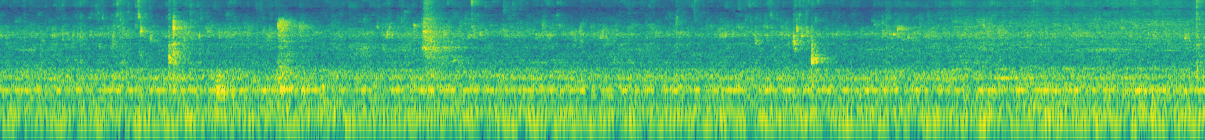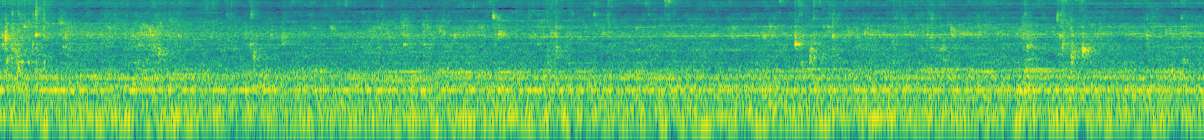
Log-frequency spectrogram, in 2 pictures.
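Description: Reef aquarium running: a faint, steady low hum from its equipment, with scattered drips and small splashes of water.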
